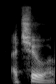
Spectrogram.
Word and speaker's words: Achiuwa: I thought we were done with him, and now I didn't have to pronounce his name anymore. But Precious Achiuwa, right?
